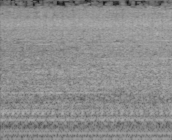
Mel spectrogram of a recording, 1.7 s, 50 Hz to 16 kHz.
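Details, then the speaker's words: 2015 GMC Sierra 1500 5.3 L V8, just started after the thermostat and temperature sensor were replaced, with about three quarts of antifreeze lost and a little smoke, probably from spilled antifreeze burning off. It gives a steady, even V8 idle rumble with no knocks or squeals; the fan no longer runs constantly, so it is fixed. "there you go. That fixed it. That fixed it. So, no fan is constantly running."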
